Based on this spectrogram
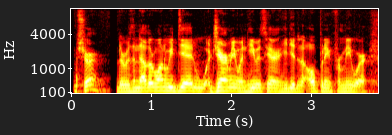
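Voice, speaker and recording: A man's voice: medium pitch, flat delivery, very fast, smooth. A man co-hosting a local talk show, chatting casually, teasing and laughing often as he talks to viewers. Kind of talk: casual chat.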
